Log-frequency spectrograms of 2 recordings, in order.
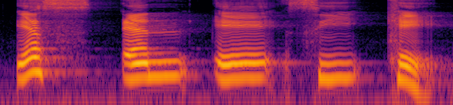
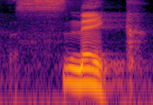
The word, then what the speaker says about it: snack: a c k as snake. It is it's accurate inaccurate pronunciation. The correct pronunciation is snack. A lot of Indians mispronounce it as snake.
